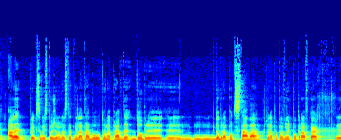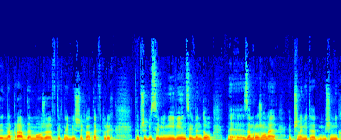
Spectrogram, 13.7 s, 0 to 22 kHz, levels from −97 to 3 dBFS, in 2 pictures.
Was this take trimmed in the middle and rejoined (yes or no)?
no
